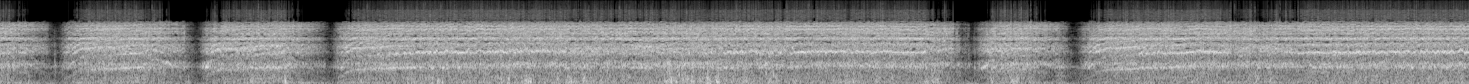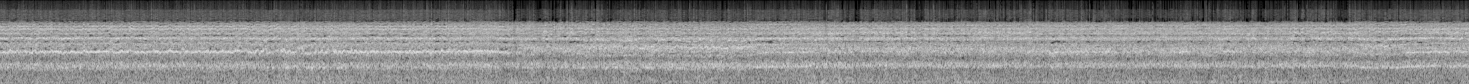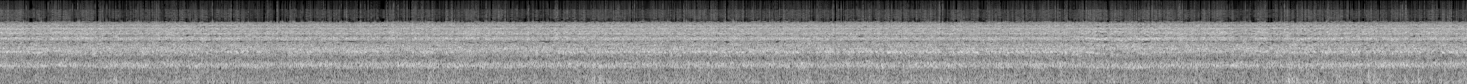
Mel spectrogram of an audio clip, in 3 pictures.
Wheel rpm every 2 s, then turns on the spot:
110, 120, 210, 220, 170, 130, 210, 210, 210, 210, 210, 230, 230, 230, 230, 230, 230, 230, 230, 230, 230, 230.
none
